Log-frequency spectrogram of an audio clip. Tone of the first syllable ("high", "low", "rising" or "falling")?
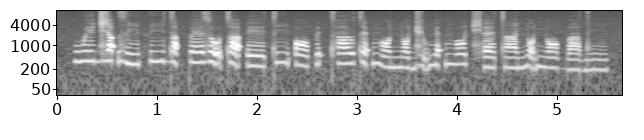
high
